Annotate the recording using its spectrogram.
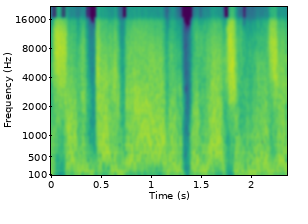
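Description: Heavily distorted, clipped audio from stacked video-editor effects, reduced to loud harsh noise in chunks, with a brief drop about 1.4 s in.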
